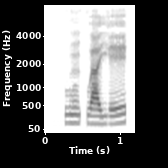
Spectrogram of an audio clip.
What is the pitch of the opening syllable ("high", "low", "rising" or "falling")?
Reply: low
